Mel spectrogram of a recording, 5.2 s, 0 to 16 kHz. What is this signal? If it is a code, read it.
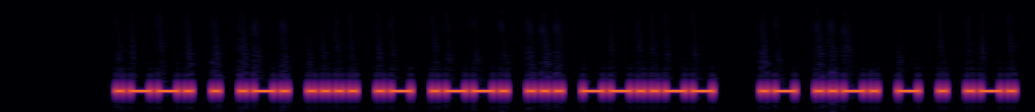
Morse code, heard as a keyed tone, about 34 wpm, 700 Hz. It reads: PERHAPS, AFTER
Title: Sentences from Top 500 Words and Abbreviations 35wpm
